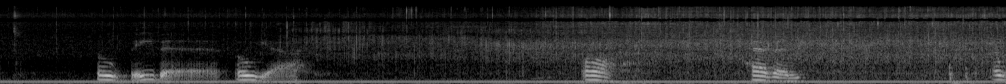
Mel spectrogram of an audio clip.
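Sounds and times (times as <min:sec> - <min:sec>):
low steady hum: 0:00.0 - 0:10.0
sauce sizzling in a skillet: 0:01.8 - 0:10.0.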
